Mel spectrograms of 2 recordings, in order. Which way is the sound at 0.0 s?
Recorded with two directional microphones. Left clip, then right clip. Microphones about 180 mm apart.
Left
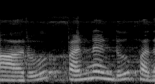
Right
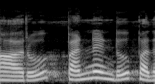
55° right (ahead or behind).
